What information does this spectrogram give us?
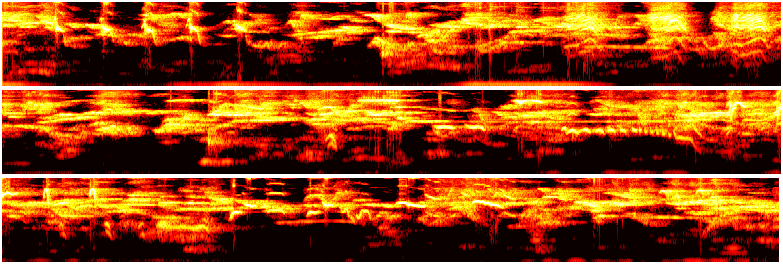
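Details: A chorus of Oriental magpie-robins used to build fighting mentality: a busy jumble of whistles, trills and harsh squawky notes, with loud clicks early on and low thumps underneath.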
